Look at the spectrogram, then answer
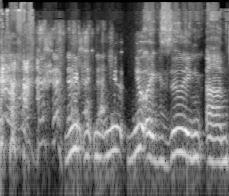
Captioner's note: ladies laughing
